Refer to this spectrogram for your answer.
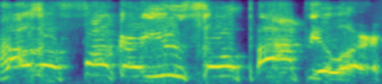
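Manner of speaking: high, slow, crying scream.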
